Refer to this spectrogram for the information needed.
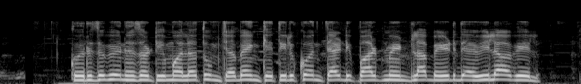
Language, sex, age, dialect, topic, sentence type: Marathi, male, 18-24, Standard Marathi, banking, question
